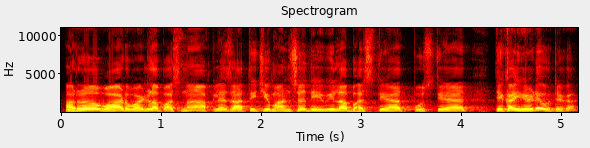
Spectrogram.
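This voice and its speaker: Guy playing a stubborn religious villager, high and scolding. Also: fairly even intonation, normal speed, a little mellow, natural voice. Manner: scolding, raised and insistent. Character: stubborn devout middle-aged village man. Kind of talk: dramatic storytelling.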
